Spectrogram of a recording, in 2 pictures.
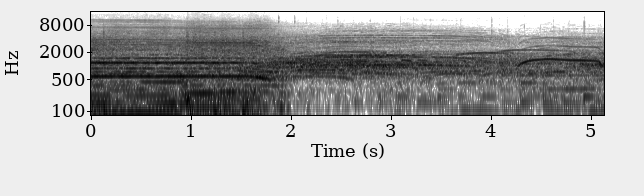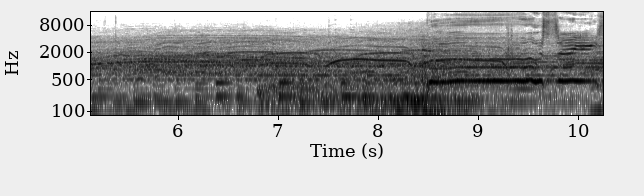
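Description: Live rock band playing: a loud held chord rings out for about two seconds, then the band drops back while the audience screams and whoops in short rising-and-falling calls. A held, wavering note comes in near the end.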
